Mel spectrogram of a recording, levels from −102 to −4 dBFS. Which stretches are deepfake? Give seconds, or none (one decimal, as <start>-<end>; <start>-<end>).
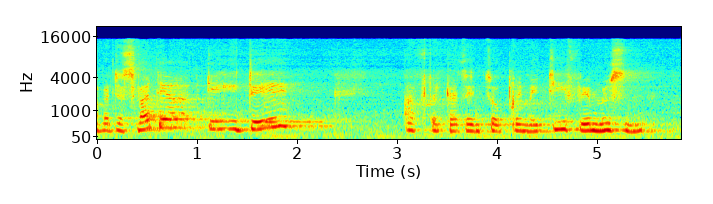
1.2-3.6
